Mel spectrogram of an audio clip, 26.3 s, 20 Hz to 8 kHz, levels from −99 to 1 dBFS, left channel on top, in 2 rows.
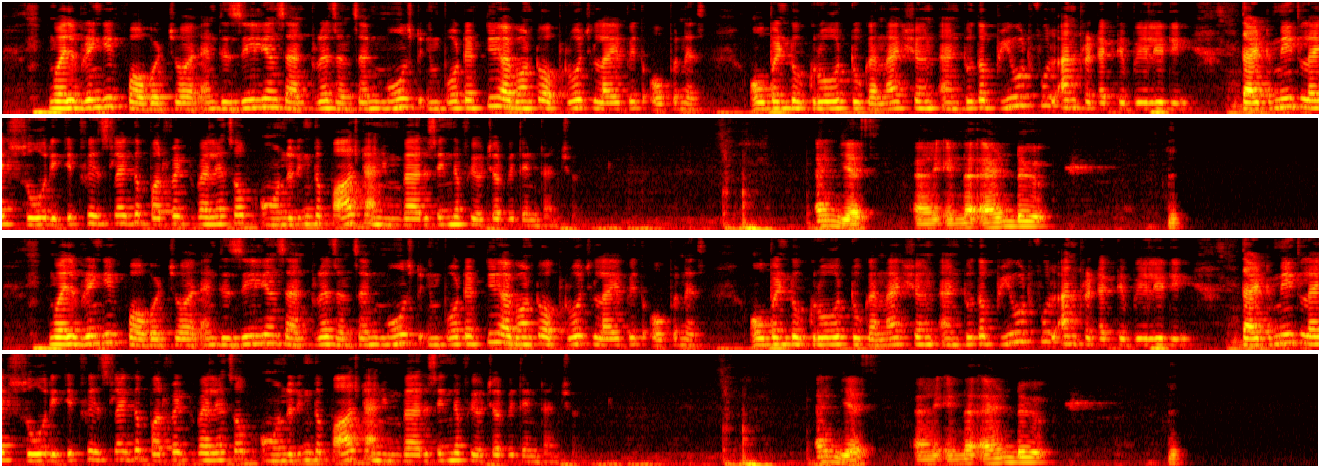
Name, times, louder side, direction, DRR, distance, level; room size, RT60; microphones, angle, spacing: voice 1, 0.3-7.0 7.5-18.7 20.4-20.7, left 2 dB, 15° left, 0.5 m, -34 dB
voice 2, 21.3-21.9 22.3-23.6 24.8-24.9, left 4 dB, 65° left, 0.6 m, -31 dB
2.8 x 2.8 x 2.8 m
head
